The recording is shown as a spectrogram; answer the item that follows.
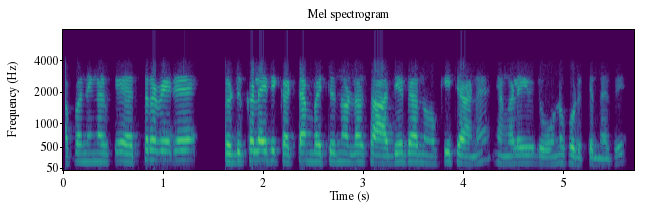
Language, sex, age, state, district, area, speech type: Malayalam, female, 60+, Kerala, Kasaragod, urban, conversation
